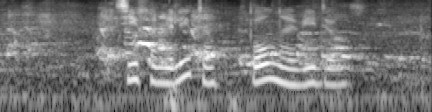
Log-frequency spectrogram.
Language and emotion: Russian, neutral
